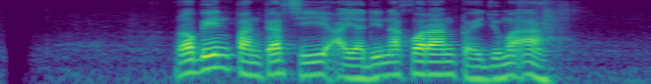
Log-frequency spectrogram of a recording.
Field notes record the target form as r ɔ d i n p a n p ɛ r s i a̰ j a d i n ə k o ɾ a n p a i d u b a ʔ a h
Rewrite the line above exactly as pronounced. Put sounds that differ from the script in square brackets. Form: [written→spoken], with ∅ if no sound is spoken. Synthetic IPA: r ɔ [d→b] i n p a n p ɛ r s i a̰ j a d i n [ə→a] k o ɾ a n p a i [d→d͡ʒ] u [b→m] a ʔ a h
